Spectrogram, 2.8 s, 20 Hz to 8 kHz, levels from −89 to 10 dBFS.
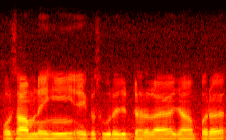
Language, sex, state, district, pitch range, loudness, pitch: Hindi, male, Chandigarh, Chandigarh, 125-130 Hz, -20 LUFS, 130 Hz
